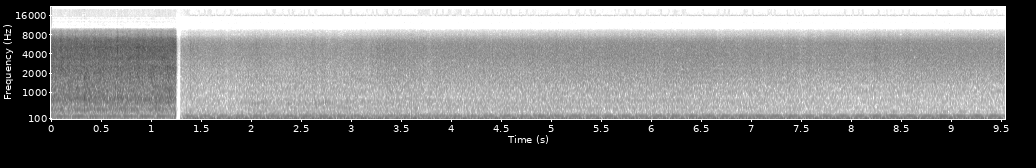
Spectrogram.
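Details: Audi A7 petrol engine idling with an uneven, lumpy beat and recurring stumble; codes P0306 misfire cylinder 6 and P130A cylinder disabling; cylinder misfire at idle.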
